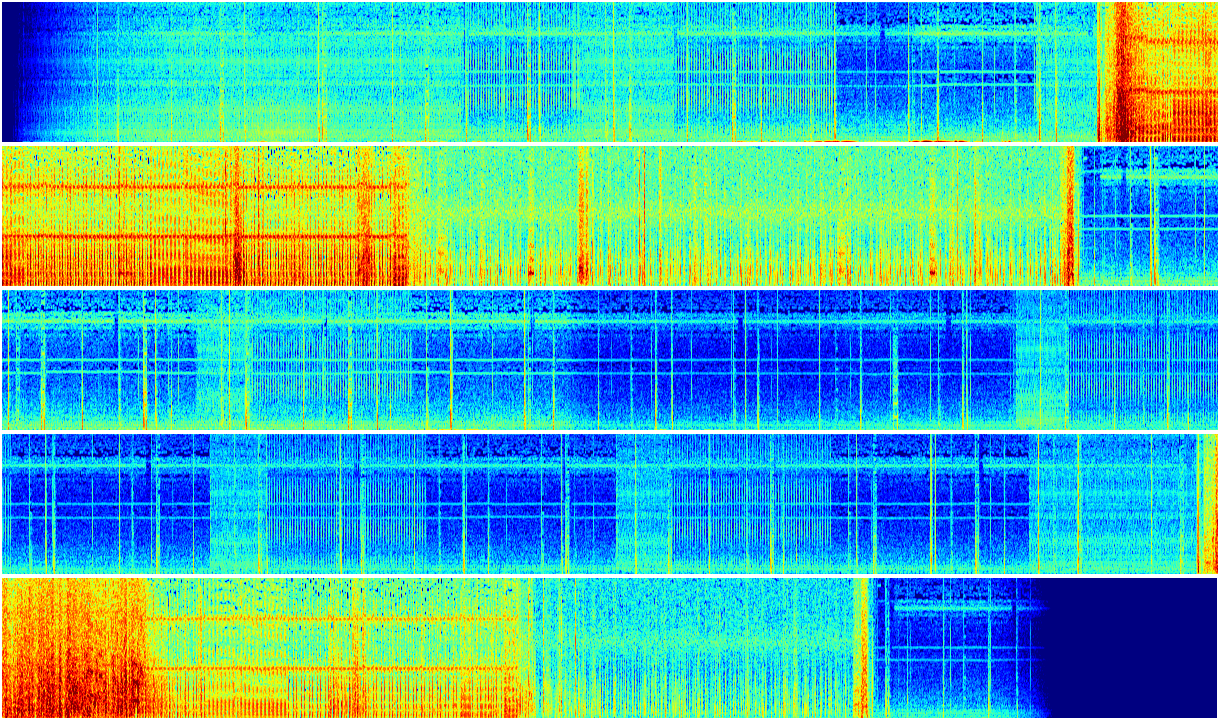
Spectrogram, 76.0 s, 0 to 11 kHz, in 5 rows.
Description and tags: Iphone 7 Electrical sounds
Iphone 7 electromagnetic sounds
LOM Elektrosluch 3+ EM mic
coil, electromagnetic, pick-up, unprocessed, electrical, noise, appliance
